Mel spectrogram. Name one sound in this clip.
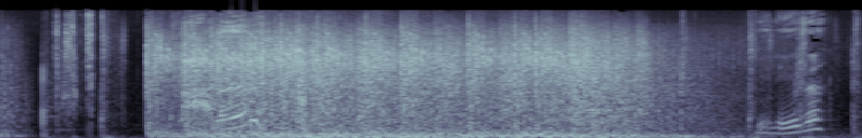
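An explosion booms and roars loudly.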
